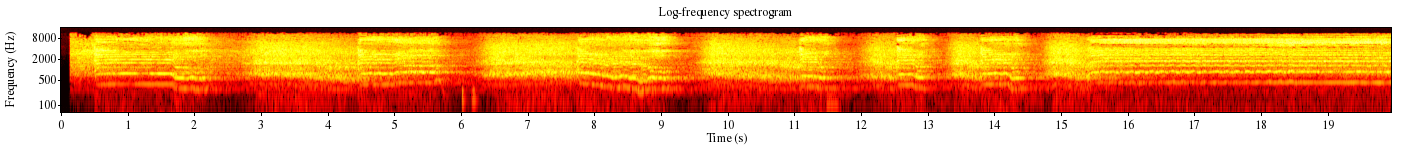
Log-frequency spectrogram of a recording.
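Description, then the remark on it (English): A concert crowd and a singer trade loud, drawn-out vocal calls back and forth in short bursts, the roaring audience answering each sustained line, ending on one long held note. “And then just starts doing this back and forth with the crowd.”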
